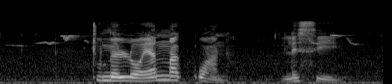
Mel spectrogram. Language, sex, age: Southern Sotho, male, 26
